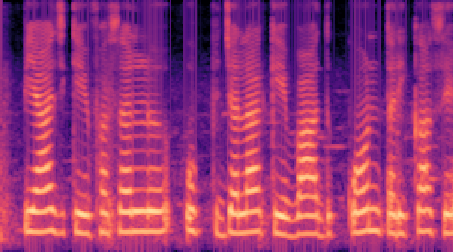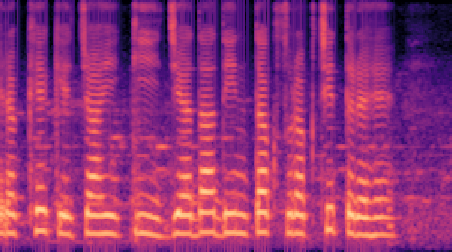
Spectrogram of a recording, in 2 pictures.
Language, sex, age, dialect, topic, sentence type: Magahi, female, 31-35, Southern, agriculture, question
